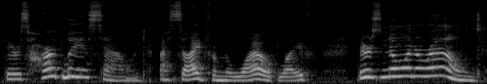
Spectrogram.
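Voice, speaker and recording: A woman's voice: a little high, big pitch swings, measured pace, husky, full character voice. Woman reading as an enthusiastic storybook camper man. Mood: cheerful, reassuring. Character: cheerful, enthusiastic man camper talking to his dog.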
